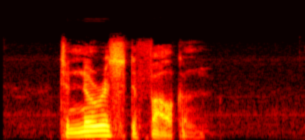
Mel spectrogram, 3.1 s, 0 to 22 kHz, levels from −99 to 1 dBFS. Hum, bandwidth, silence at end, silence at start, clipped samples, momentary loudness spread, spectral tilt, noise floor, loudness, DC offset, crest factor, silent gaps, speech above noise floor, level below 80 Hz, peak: none; 7.2 kHz; 1.2 s; 0.6 s; under 0.1%; 18 LU; -5.5 dB/octave; -70 dBFS; -23 LUFS; under 0.1%; 20 dB; none; 48 dB; -60 dBFS; -6 dBFS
